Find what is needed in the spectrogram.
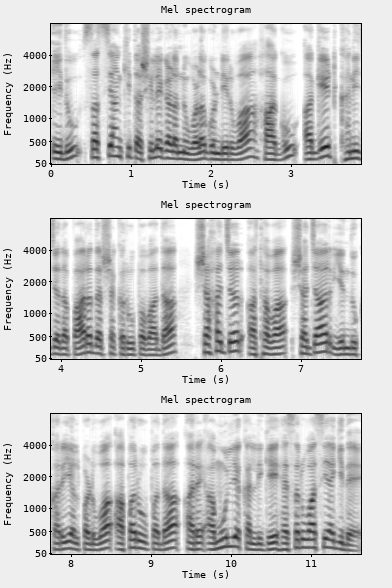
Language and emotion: Kannada, neutral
